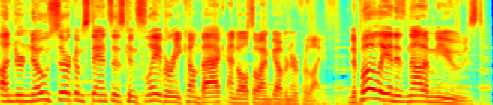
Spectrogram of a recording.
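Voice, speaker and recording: A man's voice: sits high, a bit bright. A man narrating a history video in a scripted, comedic way, full of sarcastic and irreverent asides.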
